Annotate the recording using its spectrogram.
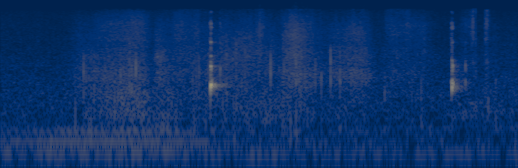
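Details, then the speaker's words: Infant boy with hiccups: two sharp, abrupt hiccup sounds a few seconds apart against quiet room noise; hiccups. "ryan has the hiccups hi my little man you're mommy's little man got the hiccups"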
